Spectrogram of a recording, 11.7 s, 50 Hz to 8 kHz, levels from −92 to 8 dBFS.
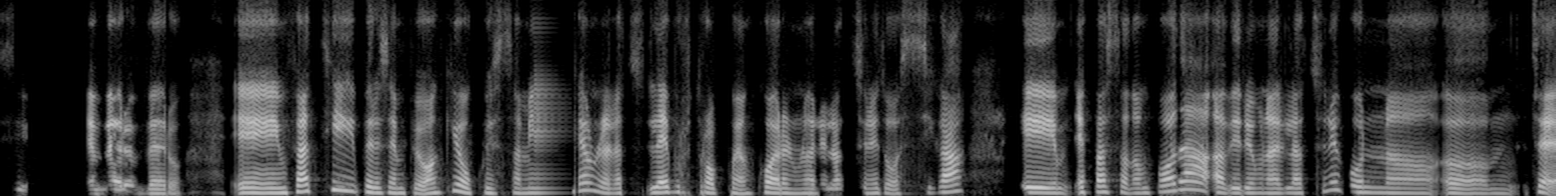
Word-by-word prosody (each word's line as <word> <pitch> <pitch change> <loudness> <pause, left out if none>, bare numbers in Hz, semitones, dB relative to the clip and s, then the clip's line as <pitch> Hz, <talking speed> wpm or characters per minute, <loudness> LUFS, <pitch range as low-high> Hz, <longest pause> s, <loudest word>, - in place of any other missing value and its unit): Sì. - - -15 0.4
È 170 +2 0
vero, 170 0 +2
è - - -15
vero. 170 0 -3 0.3
Ehm, 195 0 +7
infatti, 245 +7 +3
per 225 -3 0
esempio, 190 -4 -3
anche 200 +8 -1
io 235 - +4
ho - - 0
questa 190 0 -9
amica 190 +6 -7
in - - 0
una 225 - -3
relaz 190 +1 -3
lei 210 +2 +5
purtroppo 200 -3 -5
è - - 0
ancora 190 +3 +1
in 180 - -7
una 180 +1 -4
relazione 180 +1 -6
tossica, 195 +8 -1 0.4
ehm, 200 -2 +6
è 215 - 0
passata 220 -4 -2
un 195 - -9
po' 245 +5 +1
da 325 -1 +3
avere 195 -5 +1
una 190 0 +1
relazione 195 +11 -5
con 230 -5 -4
uhm, 185 -3 -5
cioè - - +5
195 Hz, 190 wpm, -21 LUFS, 185-215 Hz, 0.4 s, Ehm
